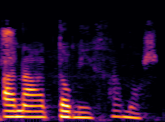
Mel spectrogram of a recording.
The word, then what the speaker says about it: anatomizamos: ¿Y ahora quién anotonizamos? ¿Anotizamos? ¿Cómo se dice? ¿Anatonizamos? – Anatomizamos.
